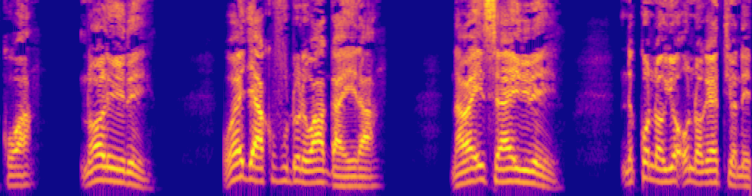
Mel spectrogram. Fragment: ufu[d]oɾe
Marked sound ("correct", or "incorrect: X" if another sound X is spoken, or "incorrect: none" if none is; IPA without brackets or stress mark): correct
